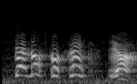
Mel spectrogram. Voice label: Frau Anderer Mann; For All Mankind

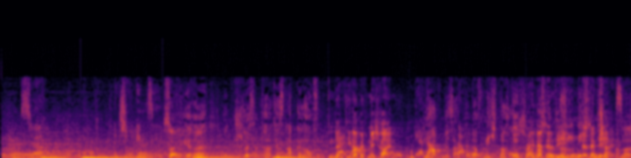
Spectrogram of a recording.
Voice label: Empfangsdame Wachmann; Succession

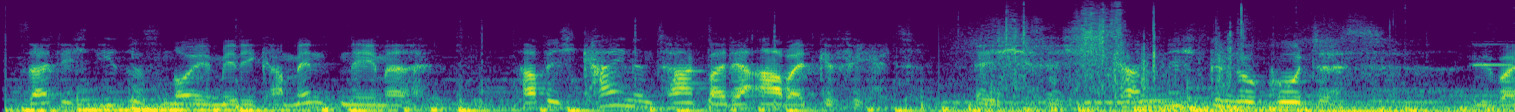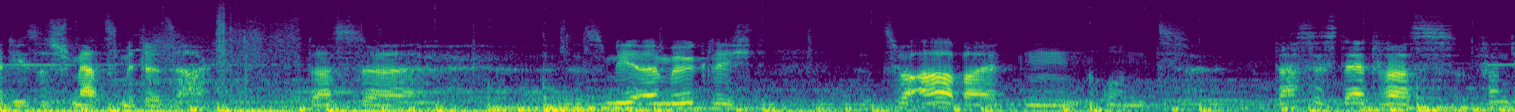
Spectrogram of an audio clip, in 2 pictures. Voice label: Mann Werbespot; Stimmproben; Dopesick

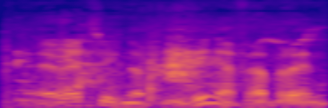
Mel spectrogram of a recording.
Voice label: Mann; AusgerechnetAlaska

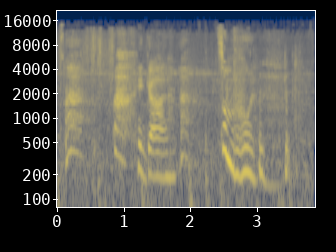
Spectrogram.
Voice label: Frau; X Factor

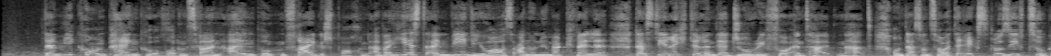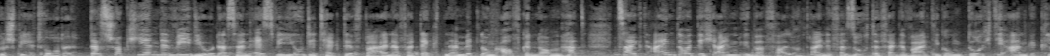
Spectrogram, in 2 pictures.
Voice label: Reporterin; LO SVU

